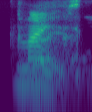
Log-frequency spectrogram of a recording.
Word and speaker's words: knives: Jadi knives, pakai V, V-E-S, knives. Ya. Jadi cara membacanya kayaknya tidak perlu dibaca, nggak usah ikut dibaca. Knives.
